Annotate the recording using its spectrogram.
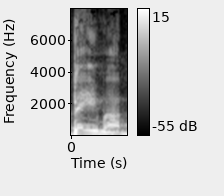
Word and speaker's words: bema: So we've noted the other passage is over in 2 Corinthians 5:10, and this of course speaks of the word bema, B-E-M-A in the Greek, pronounced long A.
